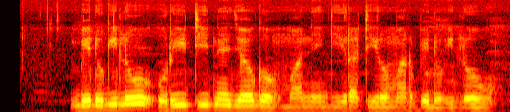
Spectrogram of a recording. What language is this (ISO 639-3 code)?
luo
